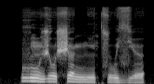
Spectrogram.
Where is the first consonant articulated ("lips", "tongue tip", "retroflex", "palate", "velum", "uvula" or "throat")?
velum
